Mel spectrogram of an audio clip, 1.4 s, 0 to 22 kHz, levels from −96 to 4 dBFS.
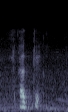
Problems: constant background noise, low volume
